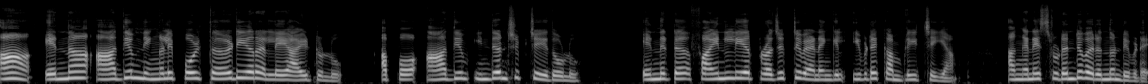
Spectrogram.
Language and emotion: Malayalam, neutral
